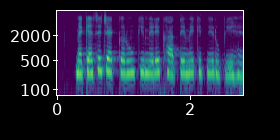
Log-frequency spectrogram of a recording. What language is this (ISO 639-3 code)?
hin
